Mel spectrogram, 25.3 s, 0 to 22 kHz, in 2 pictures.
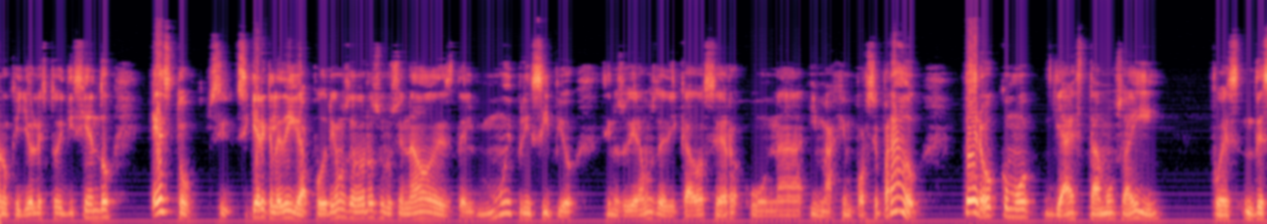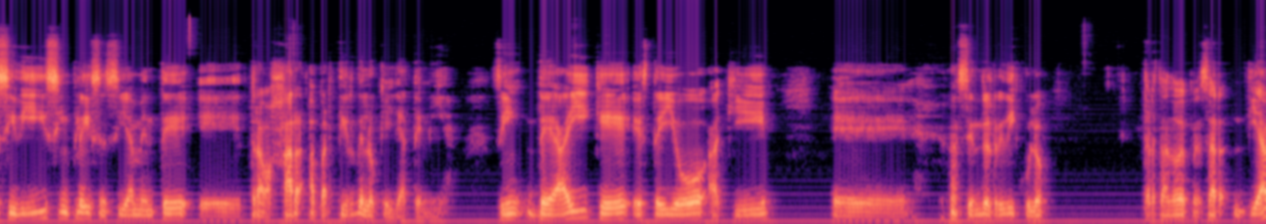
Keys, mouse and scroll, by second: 2.1 click, 3.6 click, 5.6-7.9 middle drag, 7.7 ctrl+z, 7.9 ctrl+z, 8.2 ctrl+z, 8.5 ctrl+z, 8.8 ctrl+z, 9.5 ctrl+z, 9.8 ctrl+z, 10.0 ctrl+z, 10.4 ctrl+z, 10.8 ctrl+z, 11.1 ctrl+z, 13.5 click, 14.8 Tab, 16.1 a, 16.2 a, 16.9 Tab, 18.1 alt+shift+click, 20.8 alt+shift+click, 21.7-23.2 alt+shift+drag, 24.3-25.3 scroll up 3.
